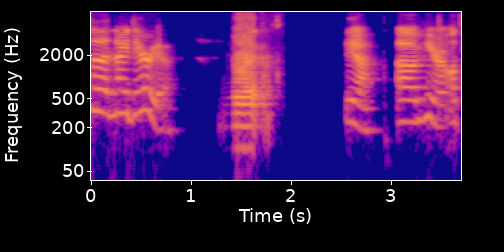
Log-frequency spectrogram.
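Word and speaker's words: Cnidaria: is actually called uh-huh the C is silent Thank You Ivan yeah it's called a nidaria alright yeah I'm here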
